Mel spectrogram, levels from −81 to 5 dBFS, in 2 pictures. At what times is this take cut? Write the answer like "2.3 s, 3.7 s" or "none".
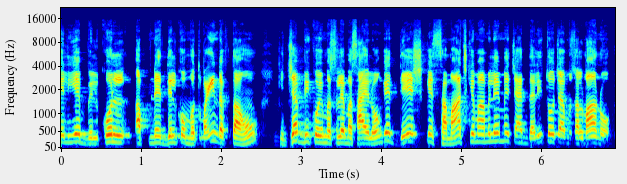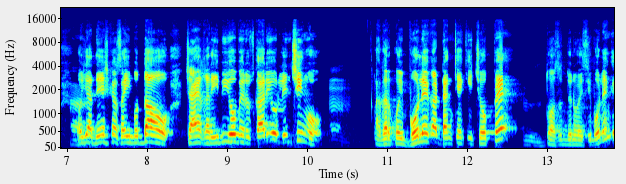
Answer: none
